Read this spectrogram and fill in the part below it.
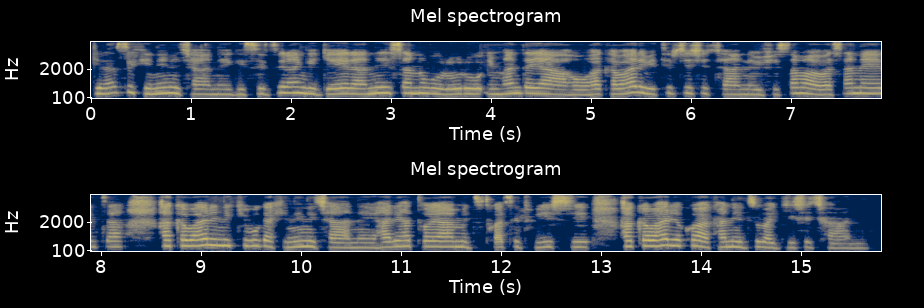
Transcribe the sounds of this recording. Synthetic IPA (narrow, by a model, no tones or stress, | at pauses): ɡ̥iɾasikininit͡ʃaːne̞ɡisiziɾaŋɡiɡe̞ɾanisanuβuɾuɾuʔimhaːnde̞jaːɦo̞hakaβahaɾiβitivjiːʃit͡ʃaːne̞βifiseamaβaβasane̞ːzahakaβahaɾinikʰiβuɡakininit͡ʃaːne̞ɦaɾihatʰojamid͡zi̥twaːt͡sitwiːʃihakaβahaɾijokohakʰanizuːβaɡiːnʃit͡ʃaːne̞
